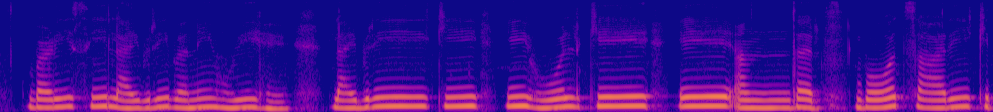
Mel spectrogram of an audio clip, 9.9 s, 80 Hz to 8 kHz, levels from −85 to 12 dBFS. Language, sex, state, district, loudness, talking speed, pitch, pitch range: Hindi, female, Uttar Pradesh, Ghazipur, -26 LUFS, 100 wpm, 225 Hz, 205-240 Hz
